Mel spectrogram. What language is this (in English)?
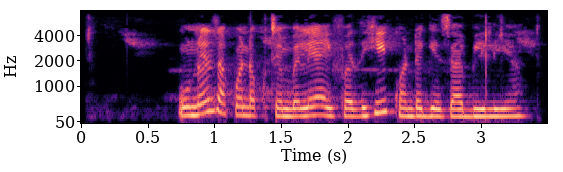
Swahili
